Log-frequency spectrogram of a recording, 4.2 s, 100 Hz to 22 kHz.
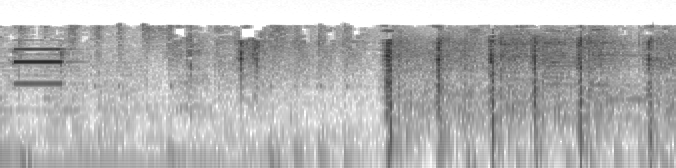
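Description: A shot timer beeps once at the start. About two seconds later a 9mm Glock 34 pistol fires a rapid string of about six shots, roughly three a second.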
